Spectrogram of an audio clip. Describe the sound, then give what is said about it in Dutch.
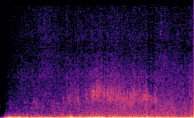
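Wind blows outdoors in wet, rainy weather in Middelburg, a loud, steady low rumble of gusts buffeting the microphone throughout, with no voices. “Het regent, het waait.”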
